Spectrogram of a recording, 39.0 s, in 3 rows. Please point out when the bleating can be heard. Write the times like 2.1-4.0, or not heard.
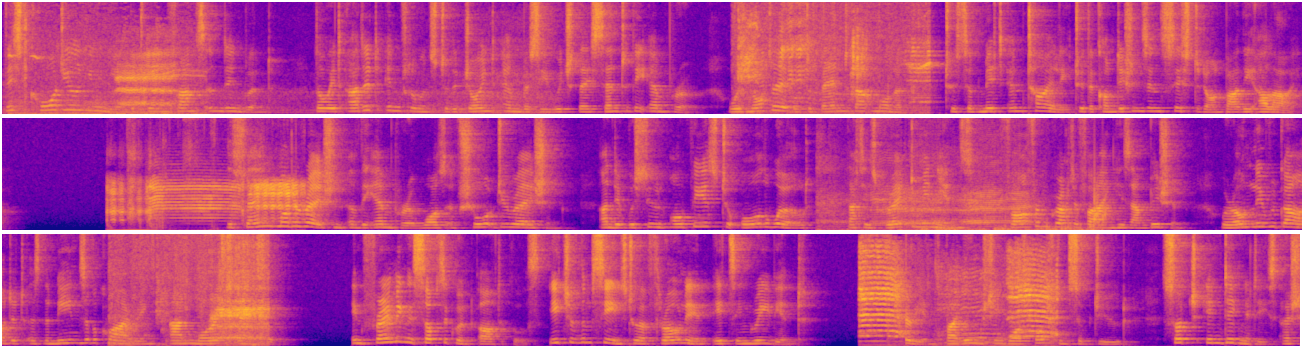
0.1-2.0, 7.2-9.3, 14.0-16.1, 21.1-24.1, 27.1-28.7, 34.5-36.6.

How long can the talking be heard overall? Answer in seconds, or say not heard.
35 s.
